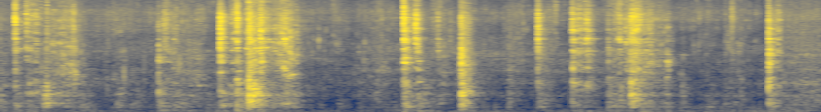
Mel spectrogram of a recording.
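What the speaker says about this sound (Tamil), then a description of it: "சிக்கனை போட்டு நல்லா கிளறி விடணும்." Chicken is stirred in a hot frying pot for basmati chicken biryani: repeated rhythmic scraping strokes with metal clinks over a continuous sizzle, close and fairly loud.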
